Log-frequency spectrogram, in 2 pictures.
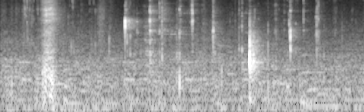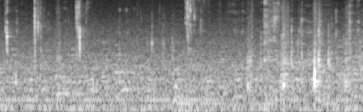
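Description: A person chewing and biting food close to the microphone, with scattered small crunches and clicks. One sharper click comes a little under four seconds in.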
